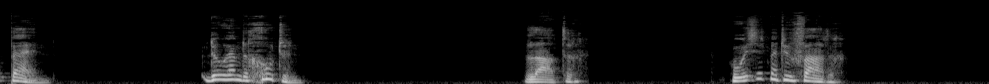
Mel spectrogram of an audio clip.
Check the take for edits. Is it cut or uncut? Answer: uncut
